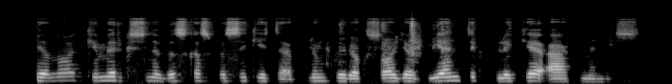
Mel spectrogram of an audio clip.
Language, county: Lithuanian, Klaipėda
